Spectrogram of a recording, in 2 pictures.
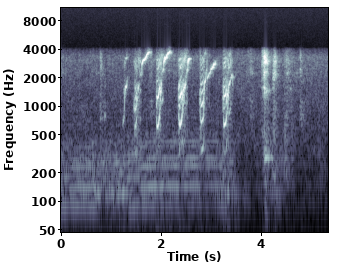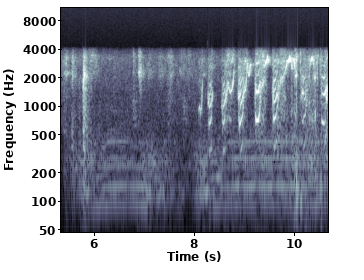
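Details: Pet guinea pig asking for snacks, giving loud rising whistled wheeks in quick bursts, several per second, with pauses between runs and soft low rumbling murmurs underneath.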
